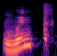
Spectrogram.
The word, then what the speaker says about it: Wnt: 윈트라고 읽는다. 왜 운트나 원트나 완트가 아니고 왜 윈트냐? 원래 윈트가 초파리에서의 윙리스 그리고 마우스에서의 인트라는 두 유전자의 이름이 합쳐져서 생긴 거예요. 그래서 윈트라고 쓰면 너무 기니까 되게 유전자 이름을 3글자로 하는 게 뭔가 멋있어 보이죠. 그래서 I를 빼고 WNT라고 쓰고 윈트라고 읽는다.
